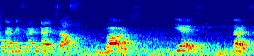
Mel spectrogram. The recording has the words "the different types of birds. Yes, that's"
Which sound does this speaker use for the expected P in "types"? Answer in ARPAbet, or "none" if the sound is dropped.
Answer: P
